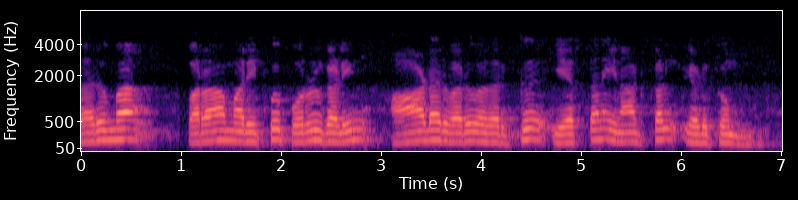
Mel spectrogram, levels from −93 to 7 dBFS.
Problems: constant background noise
